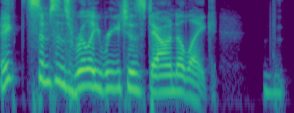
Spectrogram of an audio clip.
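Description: A woman co-hosting a podcast, casually retelling scenes like an animated storyteller. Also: mid-range voice, normal speed, no room sound, studio quality. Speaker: podcast co-host.

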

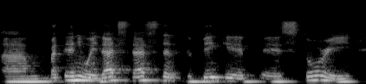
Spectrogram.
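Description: A middle-aged man, a Hebrew speaker, answering interview questions haltingly, full of fillers and restarts. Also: on the high side, mellow, slightly rough. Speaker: guest, translator. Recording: dull, muffled sound.

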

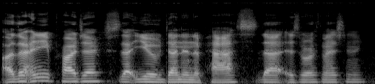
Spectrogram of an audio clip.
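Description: A man's voice: lowish voice, a little fast, bright, forceful tone, smooth. A man hosting a radio interview, asking short questions and giving brief prompts.

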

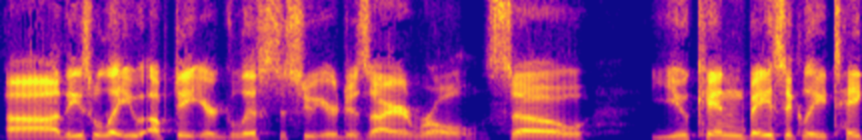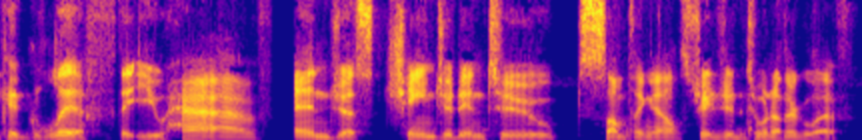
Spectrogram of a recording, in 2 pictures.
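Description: A man's voice: lowish voice, normal speed, fairly bright tone, no echo, studio quality. A man co-hosting a casual gaming chat in an easygoing, agreeable way. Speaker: talk show co-host.

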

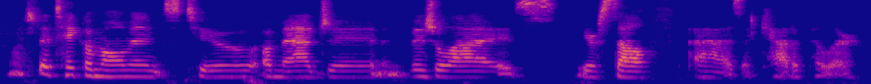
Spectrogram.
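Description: A woman leading a guided yoga nidra meditation as a host, speaking gently and without hurry, with long pauses. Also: lowish voice, steady tone.

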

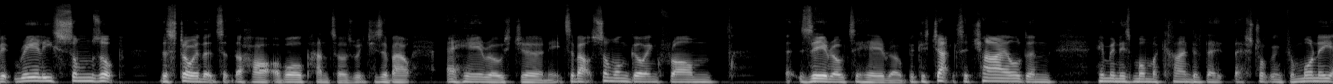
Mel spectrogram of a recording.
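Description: A man's voice: mid-range voice, dry recording, studio quality. A man with a British accent chatting thoughtfully as an interview guest, an actor and writer. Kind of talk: casual, thoughtful interview chat.

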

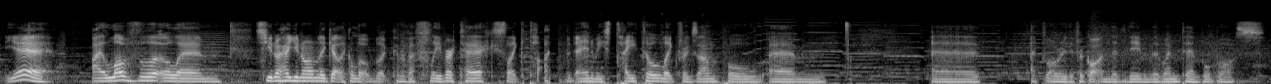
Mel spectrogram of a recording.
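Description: A man's voice: mid-range voice, level tone, normal speed, muffled recording, soft background music. A man co-hosting a podcast, casually and somewhat hesitantly chatting through a video game playthrough. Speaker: podcast co-host.

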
